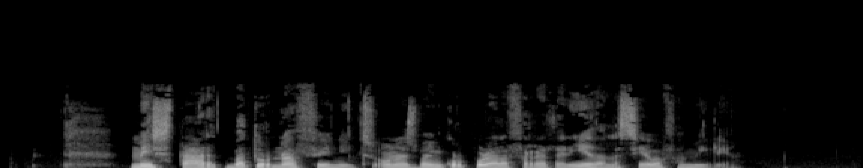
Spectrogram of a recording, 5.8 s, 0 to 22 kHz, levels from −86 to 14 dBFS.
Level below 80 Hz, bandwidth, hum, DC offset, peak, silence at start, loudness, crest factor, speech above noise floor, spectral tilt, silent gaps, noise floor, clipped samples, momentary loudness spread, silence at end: -70 dBFS; 11.5 kHz; none; under 0.1%; -4 dBFS; 0.45 s; -22 LUFS; 20 dB; 53 dB; -5.5 dB/octave; none; -74 dBFS; under 0.1%; 11 LU; 0.95 s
